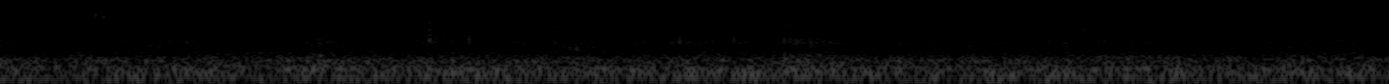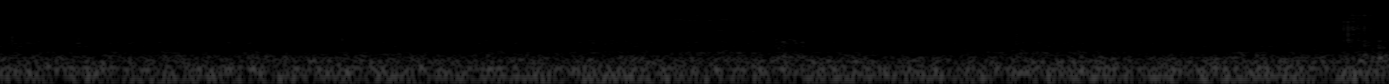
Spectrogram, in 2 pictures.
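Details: Domestic cat purring: a low, steady, continuous rumble held throughout, with faint background hiss.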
